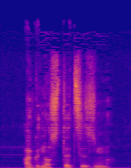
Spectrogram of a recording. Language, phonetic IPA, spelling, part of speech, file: Polish, [ˌaɡnɔˈstɨt͡sɨsm̥], agnostycyzm, noun, Pl-agnostycyzm.ogg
